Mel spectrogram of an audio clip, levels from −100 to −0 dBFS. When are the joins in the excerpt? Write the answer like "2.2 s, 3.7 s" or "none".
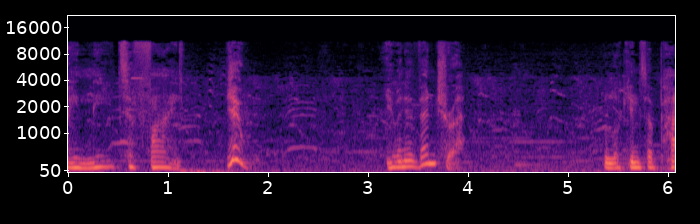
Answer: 1.1 s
